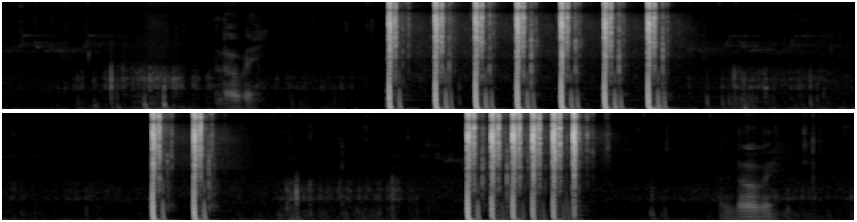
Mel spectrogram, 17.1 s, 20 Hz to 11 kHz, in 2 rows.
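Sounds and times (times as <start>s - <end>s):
air pistol shots: 3.9s - 6.7s, 10.0s - 10.7s, 13.2s - 14.4s.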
